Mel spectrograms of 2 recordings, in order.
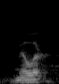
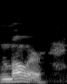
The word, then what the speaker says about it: Mueller: When you look at his name, I always thought it was Muller. Right. That's it. Well, we called him Bill Mueller. We called him Bill Mueller for 3 years in the minor leagues until his mom family came over and heard him announced as Mueller, and she cleared it up, and then we changed the pronunciation.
